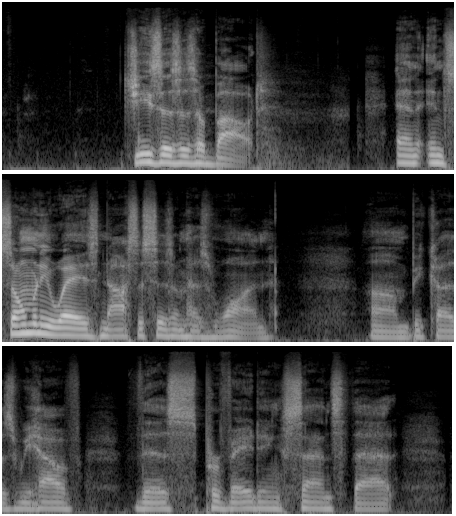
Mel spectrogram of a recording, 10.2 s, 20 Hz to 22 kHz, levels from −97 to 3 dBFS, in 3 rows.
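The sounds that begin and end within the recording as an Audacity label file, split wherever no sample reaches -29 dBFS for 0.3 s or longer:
0.950000	1.910000	sound
2.960000	5.440000	sound
6.170000	7.230000	sound
7.830000	9.660000	sound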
